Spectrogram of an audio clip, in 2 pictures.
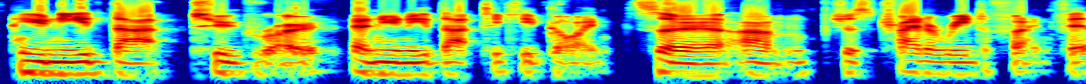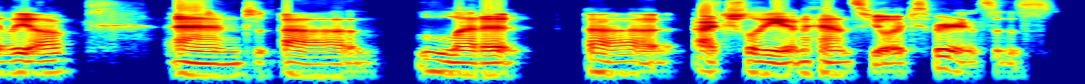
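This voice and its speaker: Hesitant young man, a bit hoarse. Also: mid-range voice, pushed and bright. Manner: hesitant, many ums and restarts. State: hoarse, losing his voice. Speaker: game developer panelist. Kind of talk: presentation talk.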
